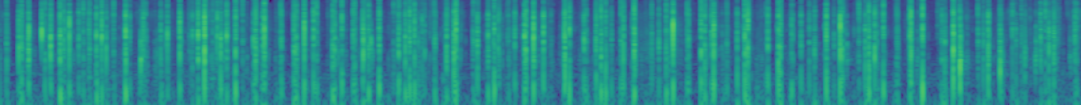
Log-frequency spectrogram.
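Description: Fingers and nails tap and press a bean-filled paper-foil coffee bag held horizontally, shifting the coffee beans inside. A dense, steady stream of short, dry crinkles and clicks is heard, with bright foil rustle over soft low thumps and the rattle of beans moving.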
